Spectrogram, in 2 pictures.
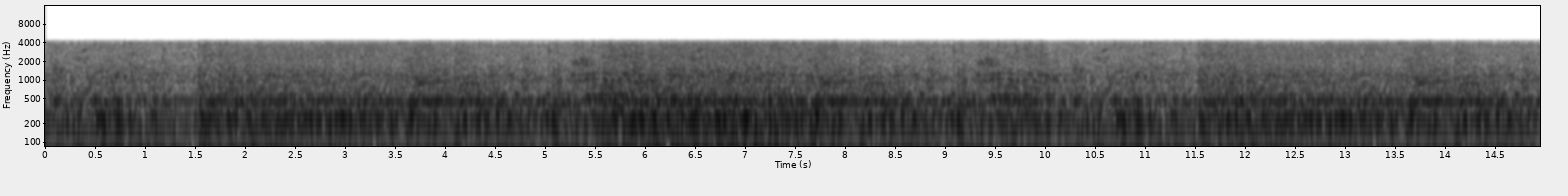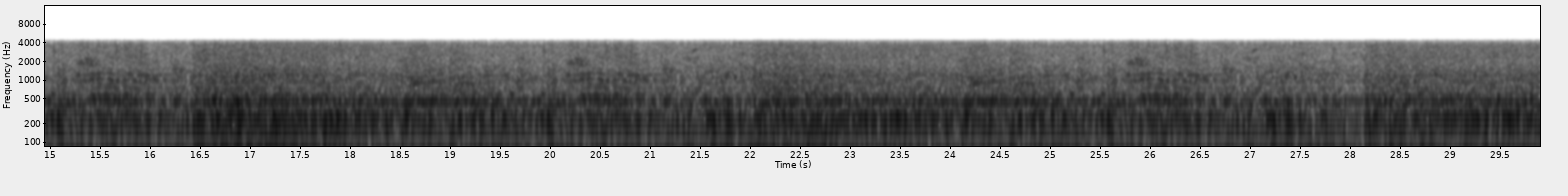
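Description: A honeybee colony buzzing in a dense, steady hum with no breaks.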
